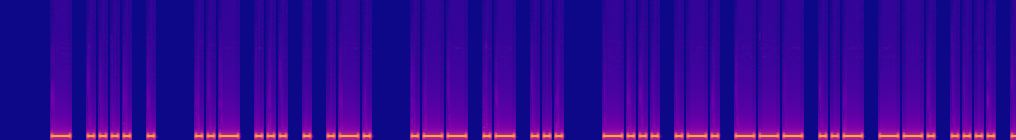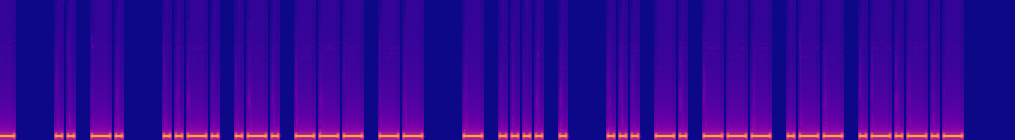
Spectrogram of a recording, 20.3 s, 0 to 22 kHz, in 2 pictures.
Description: Morse code, heard as a keyed tone, about 20 wpm, 700 Hz. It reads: THE USER WAS BROUGHT IN FROM THE SNOW.
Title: Sentences from Top 1000 Words - Review Part 5 - 20wpm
